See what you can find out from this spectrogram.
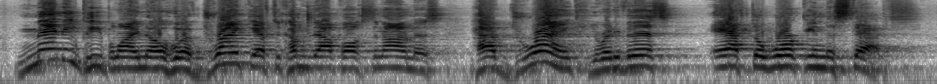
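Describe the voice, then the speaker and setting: High-pitched guy giving a fired-up recovery talk, blunt, repeats himself, cusses a bit. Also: fairly bright tone. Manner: blunt, emphatic, repeats points, swears. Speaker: speaker at a recovery meeting.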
